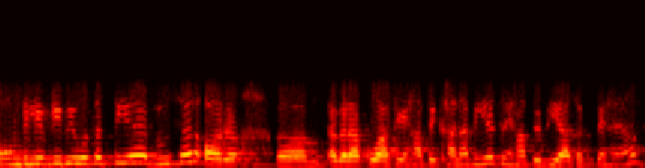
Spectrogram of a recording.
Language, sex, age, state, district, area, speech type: Hindi, female, 18-30, Uttar Pradesh, Jaunpur, rural, conversation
